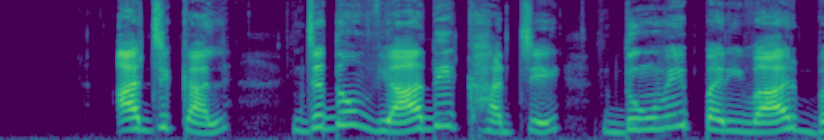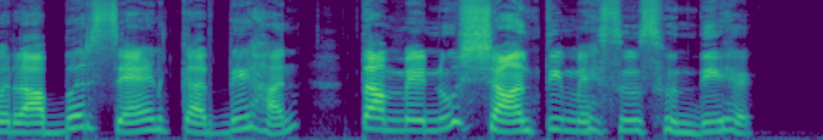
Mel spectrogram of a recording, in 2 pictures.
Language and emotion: Punjabi, happy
